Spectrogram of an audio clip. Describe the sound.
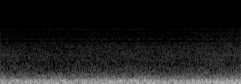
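Steady airplane cabin roar during a flight to Dubai in a nearly empty cabin: a continuous, even, low-heavy rumble with no breaks and no voices.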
